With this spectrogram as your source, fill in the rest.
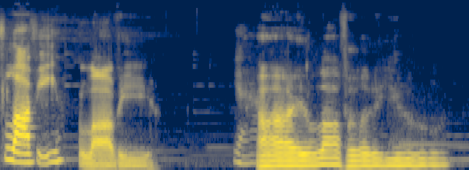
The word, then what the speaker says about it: Lavi: I keep saying your name wrong. I'm so bad about that. Lavi. It's okay. Uh, It's Lavi.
